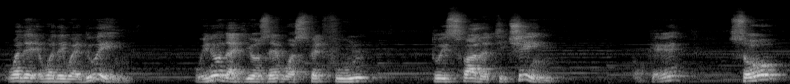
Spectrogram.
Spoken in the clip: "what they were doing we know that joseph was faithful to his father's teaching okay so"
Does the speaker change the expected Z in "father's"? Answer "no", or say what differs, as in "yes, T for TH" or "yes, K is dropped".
yes, Z is dropped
